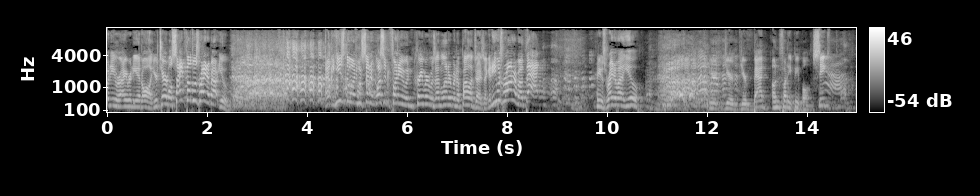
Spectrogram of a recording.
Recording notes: An over zealous fan brings hot sauce to the stage.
